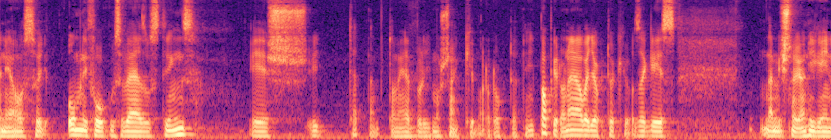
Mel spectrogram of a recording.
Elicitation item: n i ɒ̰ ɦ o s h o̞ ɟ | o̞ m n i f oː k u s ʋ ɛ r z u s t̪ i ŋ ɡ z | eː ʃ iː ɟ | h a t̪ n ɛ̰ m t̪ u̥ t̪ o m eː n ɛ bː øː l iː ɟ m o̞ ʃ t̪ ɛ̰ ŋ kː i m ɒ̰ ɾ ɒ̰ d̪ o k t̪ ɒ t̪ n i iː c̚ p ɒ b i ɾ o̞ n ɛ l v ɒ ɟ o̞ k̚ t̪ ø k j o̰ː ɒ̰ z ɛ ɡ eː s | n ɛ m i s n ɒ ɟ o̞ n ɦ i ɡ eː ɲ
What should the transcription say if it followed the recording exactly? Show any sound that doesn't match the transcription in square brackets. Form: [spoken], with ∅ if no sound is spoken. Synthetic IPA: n i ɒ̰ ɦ o s h o̞ ɟ | o̞ m n i f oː k u s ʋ ɛ r z u s t̪ i ŋ ɡ z | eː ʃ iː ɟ | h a t̪ n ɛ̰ m t̪ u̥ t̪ o m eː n ɛ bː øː l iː ɟ m o̞ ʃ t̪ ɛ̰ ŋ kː i m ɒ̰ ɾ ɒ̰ d̪ o k t̪ ɒ t̪ n i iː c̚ p ɒ [p] i ɾ o̞ n ɛ l v ɒ ɟ o̞ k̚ t̪ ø k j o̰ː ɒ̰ z ɛ ɡ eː s | n ɛ m i [ʃ] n ɒ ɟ o̞ n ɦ i ɡ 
